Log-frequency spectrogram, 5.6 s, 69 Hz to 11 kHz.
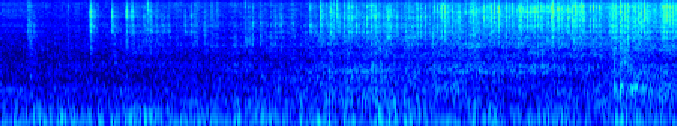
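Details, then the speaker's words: N scale Atlas/Rivarossi 2-8-2 Mikado, old non-runner, reassembled, test at very low power: quiet, even motor whir with light, steady gear ticking, no binding or stutter; a fantastic runner. "actually it's a fantastic Runner"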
